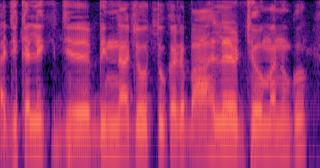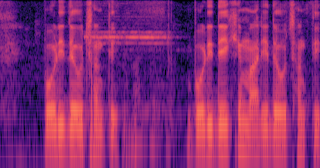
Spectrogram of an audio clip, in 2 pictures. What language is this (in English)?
Odia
